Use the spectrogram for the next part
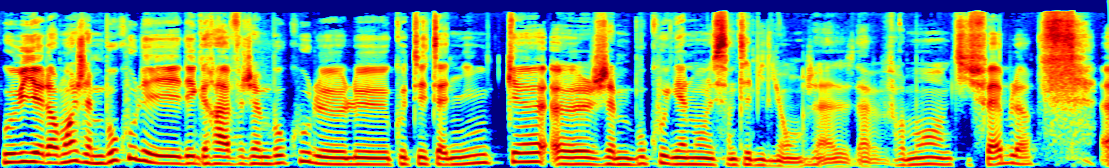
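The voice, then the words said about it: Singsong Bordeaux French accent. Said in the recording (French): “vous êtes bordelaise, on a encore l'accent euh, qui chante d'ailleurs”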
